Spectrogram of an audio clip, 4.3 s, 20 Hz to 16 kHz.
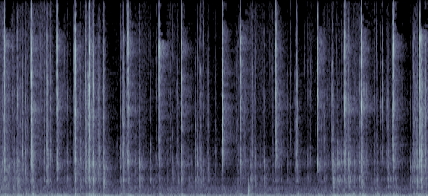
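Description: Fingertips type continuously on the round keycaps of a pink plastic typewriter-style mechanical keyboard. About 23 sharp, bright clicks sound in quick, uneven succession, each dying away almost instantly over a faint low rumble.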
